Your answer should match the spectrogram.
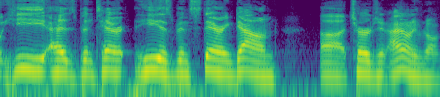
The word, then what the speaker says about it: Turgeon: or they call him sturgeon, which is actually the name of a fish. Yep. But it's Turgeon.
